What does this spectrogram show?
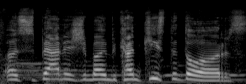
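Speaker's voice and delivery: mock Hilaria. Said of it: "she's like".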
